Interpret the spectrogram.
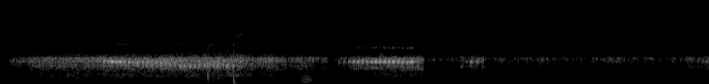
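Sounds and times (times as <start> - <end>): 
raccoon: 0.6 - 5.0.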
